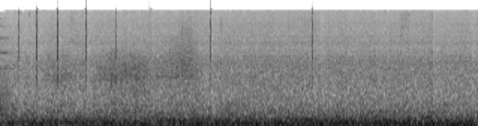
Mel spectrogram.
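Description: A run of sharp clicks, about three or four a second, that stop about halfway through as a list is scrolled down on a laptop. Under them runs a loud, steady, low rumble like air buffeting the microphone.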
